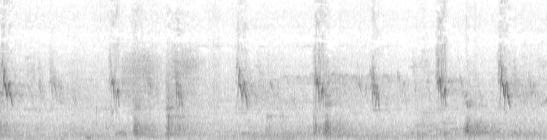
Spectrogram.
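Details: Short high chirps from a juvenile male Indian robin, sharp single notes repeated roughly every second or so, with soft broadband thumps and rustling between calls and constant background hiss.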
